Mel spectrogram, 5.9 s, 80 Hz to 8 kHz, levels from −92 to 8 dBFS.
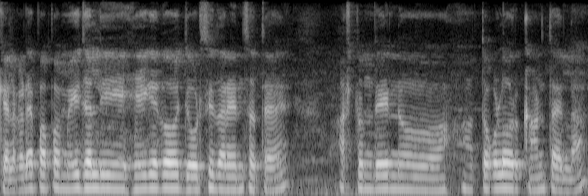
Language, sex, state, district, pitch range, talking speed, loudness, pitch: Kannada, male, Karnataka, Bangalore, 145-160 Hz, 110 wpm, -17 LUFS, 155 Hz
